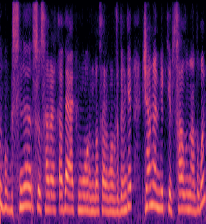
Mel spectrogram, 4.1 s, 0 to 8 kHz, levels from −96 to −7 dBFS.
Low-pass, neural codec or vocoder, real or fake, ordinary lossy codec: none; codec, 16 kHz, 2 kbps, FreqCodec, smaller model; fake; none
